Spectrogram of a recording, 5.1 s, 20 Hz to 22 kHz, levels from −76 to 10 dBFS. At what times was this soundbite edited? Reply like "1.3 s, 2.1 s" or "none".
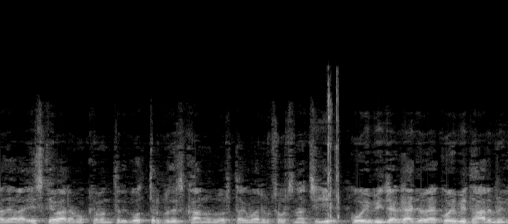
3.4 s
